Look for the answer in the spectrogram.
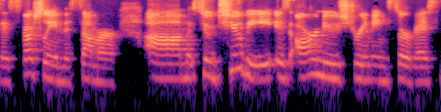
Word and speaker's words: Tubi: Tubi.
